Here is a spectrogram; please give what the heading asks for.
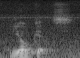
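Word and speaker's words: Yokuts: Yokets.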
